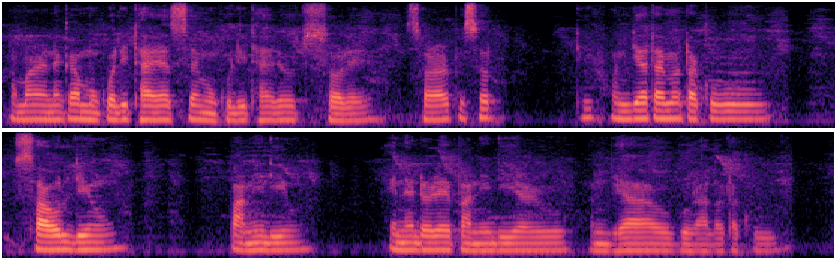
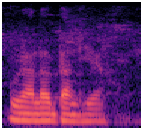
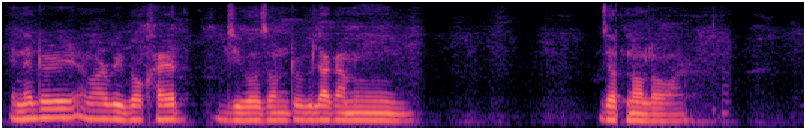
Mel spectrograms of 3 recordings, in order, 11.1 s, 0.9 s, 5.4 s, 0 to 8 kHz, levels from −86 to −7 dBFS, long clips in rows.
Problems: none marked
